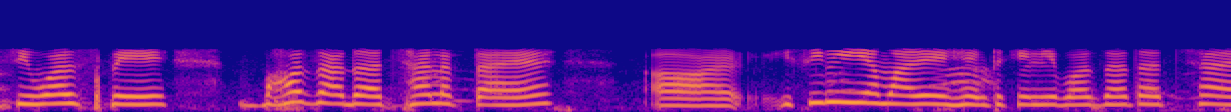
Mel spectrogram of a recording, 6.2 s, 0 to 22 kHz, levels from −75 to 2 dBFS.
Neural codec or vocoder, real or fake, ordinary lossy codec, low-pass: none; real; none; 3.6 kHz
